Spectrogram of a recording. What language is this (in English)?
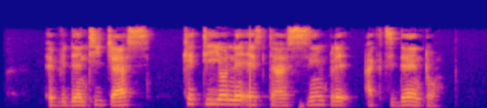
Esperanto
